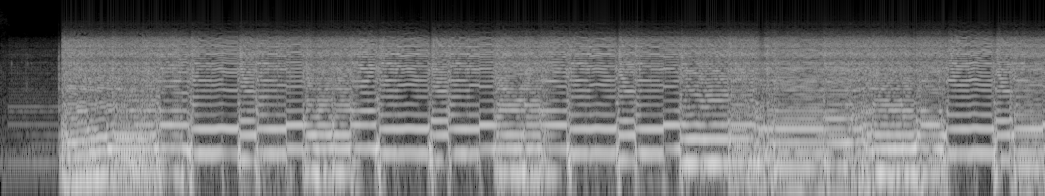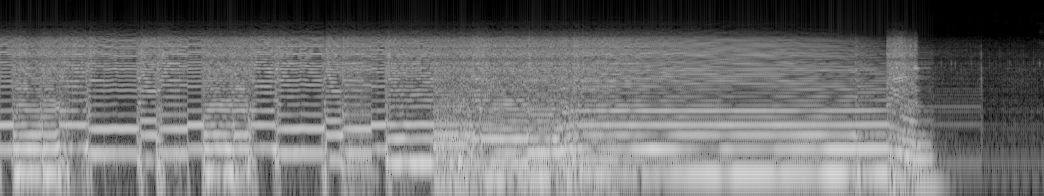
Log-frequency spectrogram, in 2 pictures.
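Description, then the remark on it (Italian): A heavily distorted electric guitar played through a Heavy Crunch amp preset for hard rock rhythm chugs out rhythm riffs with thick crunch, loud, ending on a sustained chord that rings out and cuts off. “Heavy Crunch, ok, sento già un po' di, di casino in più.”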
